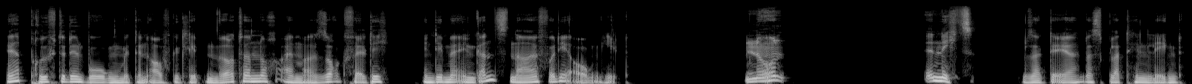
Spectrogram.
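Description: A man narrating an audiobook in a steady, low-key manner. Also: moderate pace, gravelly, dry recording, clean studio sound. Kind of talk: scripted narration.

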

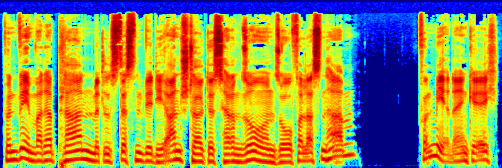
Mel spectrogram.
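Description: A man's voice: a little high, animated, moderate pace, vocal fry, no room sound, clean studio sound, voice pushed up. A man voicing a greedy, scheming male ex-convict who needles and wheedles, in a storybook reading.

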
